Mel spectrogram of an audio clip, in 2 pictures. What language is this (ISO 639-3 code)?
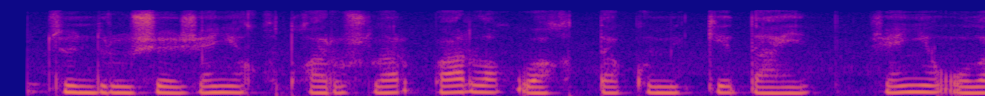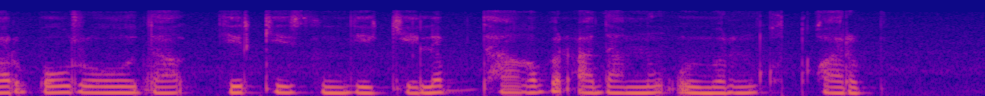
kaz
